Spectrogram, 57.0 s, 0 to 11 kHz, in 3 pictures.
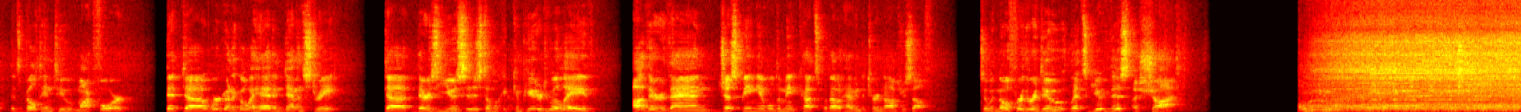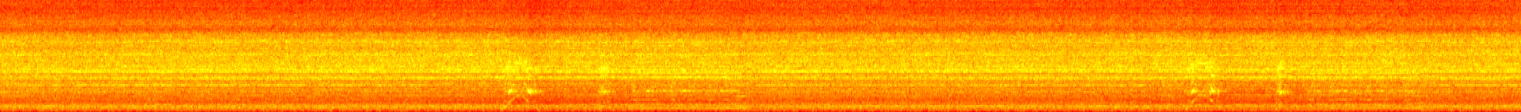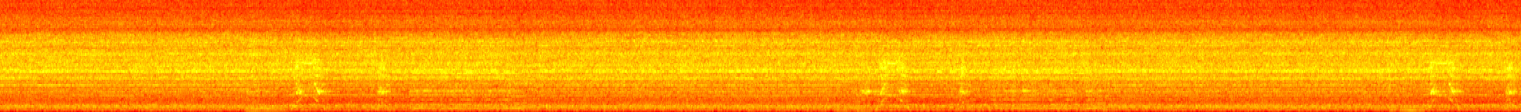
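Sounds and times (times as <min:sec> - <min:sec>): lathe machine whine: 0:16.2 - 0:57.0.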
